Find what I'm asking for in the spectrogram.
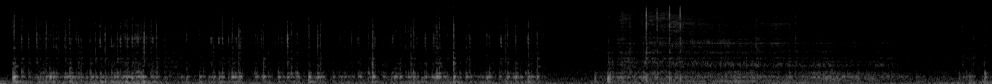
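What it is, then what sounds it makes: Synthetic tennis racket strings scratched and plucked. Fingernails and fingertips of both hands scratch and pluck the taut synthetic string bed of a blue-and-white tennis racket head lying flat on a cloth. The result is a dense, quiet patter of scratches and soft plucks over a steady low-mid tone near 355 Hz. The sound dips briefly just past the halfway point, then resumes with brighter scraping that fades toward the end.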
